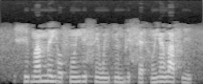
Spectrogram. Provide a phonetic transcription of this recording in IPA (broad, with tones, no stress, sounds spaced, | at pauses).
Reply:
h i˧ b ã˦ m e˦˨ j o˨ f ũ˨˦ j i˧ s ĩ˨ w ĩ˨ k ĩ˧ b i˧ s ɛ˨ h ũ˨˦ j ɛ̃˦ w a˧ f i˨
